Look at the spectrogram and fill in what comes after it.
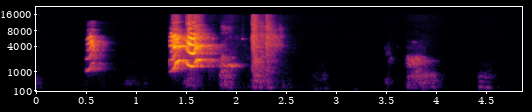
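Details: Blenheim Cavalier King Charles Spaniel puppies, 7 weeks old, in an indoor puppy pen at Red Barn Cavaliers, one of a litter of five. Sparse high squeaky yips and a longer bright yelp, separated by silent gaps in a small room.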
